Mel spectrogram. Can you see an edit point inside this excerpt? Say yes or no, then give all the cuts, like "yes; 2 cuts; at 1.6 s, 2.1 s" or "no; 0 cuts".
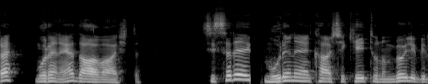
yes; 1 cut; at 2.5 s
